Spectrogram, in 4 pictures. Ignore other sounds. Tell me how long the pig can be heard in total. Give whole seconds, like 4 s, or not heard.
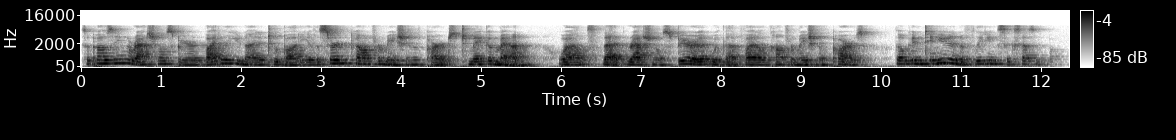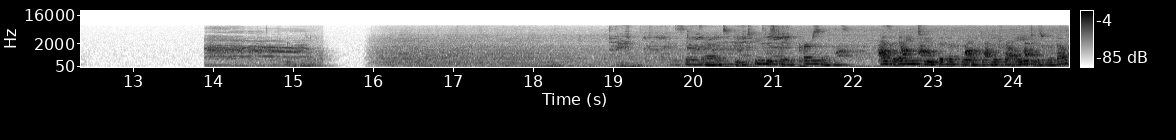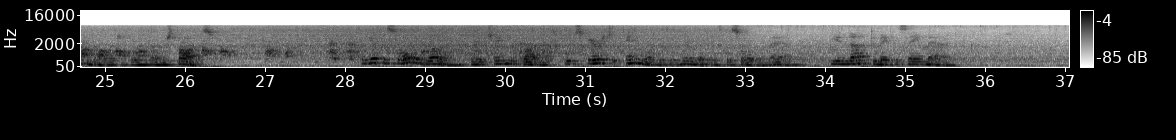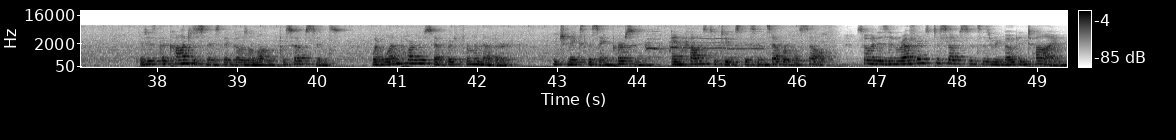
2 s.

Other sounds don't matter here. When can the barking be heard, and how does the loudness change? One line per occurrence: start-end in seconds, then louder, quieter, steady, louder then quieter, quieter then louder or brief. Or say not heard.
21.8-28.2 quieter
28.9-30.6 brief.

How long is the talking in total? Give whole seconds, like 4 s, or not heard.
38 s.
